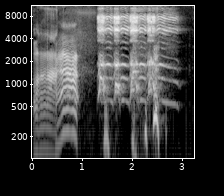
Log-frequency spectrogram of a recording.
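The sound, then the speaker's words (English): A rooster crows: a long, harmonic call comes first, then after a short pause a second, brighter and more ragged crowing phrase follows, loud and clear with no talk over it. “That's the chicken.”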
